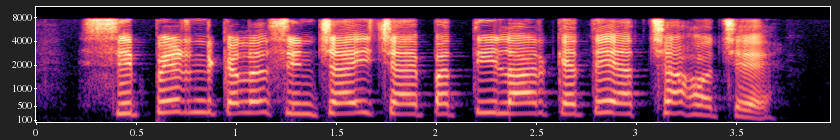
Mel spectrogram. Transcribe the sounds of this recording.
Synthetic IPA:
sipiɾnkələsint͡ʃait͡ʃajpət̪ːilaɾkɛ̃t̪eətːʃʰaɦot͡ʃʰɛ

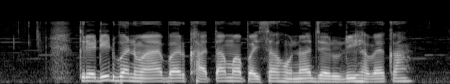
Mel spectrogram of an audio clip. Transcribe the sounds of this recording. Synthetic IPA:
kɾeɖɪʈbənʋajap̬əɾkʰat̪amãpəjsaɦonad͡ʒəɾuɾiɦəʋekã

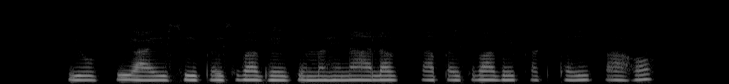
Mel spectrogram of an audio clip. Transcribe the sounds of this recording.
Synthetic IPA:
juːpiaːisipəɪsbabʱed͡ʒeməɦinaələɡsapəɪsbabʱekəʈt̪əɦikaɦo

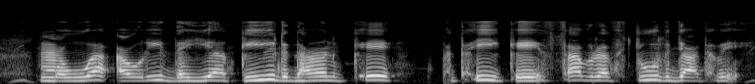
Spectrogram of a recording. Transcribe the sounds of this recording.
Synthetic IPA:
məɦuːaʔɔːɾid̪əijakiːʈd̪ʱaːnke | pət̪ikesəbɾəst͡ʃuːt̪d͡ʒaːt̪əʋḛː

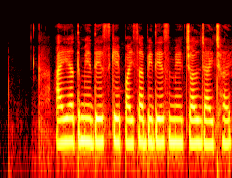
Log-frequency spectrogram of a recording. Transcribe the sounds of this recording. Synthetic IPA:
ajət̪med̪eskepaɪsabid̪esmet͡ʃəld͡ʒajt͡ʃʰə

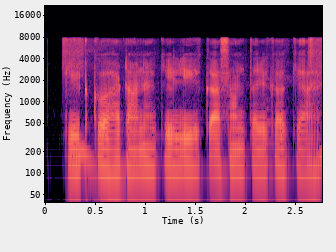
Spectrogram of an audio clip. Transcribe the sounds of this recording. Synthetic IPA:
kiːʈkoɦɐʈaːnekeliekasãːnt̪ɐɾiːkakjaːɦɛ̰ː

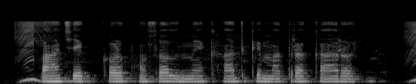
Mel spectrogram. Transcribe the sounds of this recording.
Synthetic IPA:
pãt͡ʃekːəɽpʰõsəlmekʰad̪kemat̪ɾəkaɾəɦi

